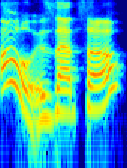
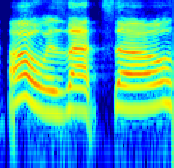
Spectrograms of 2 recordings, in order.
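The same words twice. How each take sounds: First: The tone sounds curious and interested. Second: The tone sounds doubtful and teasing. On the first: The speaker finds the news interesting. "But if you're telling me a piece of interesting news, I might say" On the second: The speaker is challenging what was said. "I might say to my son, oh, is that so? Like, yes. You're the king of the family"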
